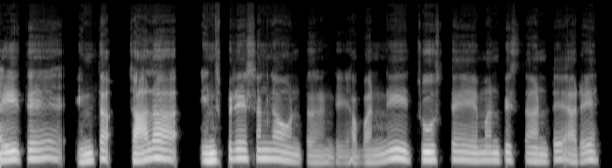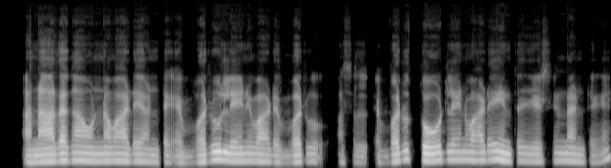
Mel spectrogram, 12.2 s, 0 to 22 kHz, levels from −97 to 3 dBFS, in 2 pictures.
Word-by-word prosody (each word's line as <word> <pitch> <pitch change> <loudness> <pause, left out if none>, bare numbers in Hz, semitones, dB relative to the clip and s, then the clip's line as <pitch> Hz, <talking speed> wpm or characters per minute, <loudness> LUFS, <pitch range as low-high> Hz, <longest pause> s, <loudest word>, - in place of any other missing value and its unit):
అయితే 155 +3 +4 0.5
ఇంత 135 +3 +1 0.3
చాలా 150 +8 +6 0.5
ఇన్స్‌పీరేషన్‌గా 165 +3 +2
ఉంటదండి. 105 -3 -9
అవన్నీ 110 - -2 0.3
చూస్తే 145 +1 +2 0.2
ఏమనిపిస్తదంటే, 135 -1 -3
అరే! 130 +5 -3 0.5
అనాధగా 125 +4 +4
ఉన్నవాడే 130 0 +1
అంటే 115 0 -5
ఎవ్వరు 115 +7 -1
లేనివాడు 130 -2 +1
ఎవ్వరు, 120 +5 -3 0.3
అసలు 105 -1 -13 0.2
ఎవ్వరు 125 +8 0 0.2
తోడ్‌లేని 145 +3 +3
వాడే 140 +2 0
ఇంత 130 +1 -3 0.2
చేసిందంటే, 125 -3 -5
130 Hz, 105 wpm, -24 LUFS, 120-145 Hz, 0.5 s, చాలా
